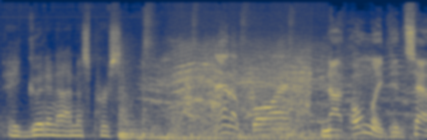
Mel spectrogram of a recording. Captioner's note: audience cheering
